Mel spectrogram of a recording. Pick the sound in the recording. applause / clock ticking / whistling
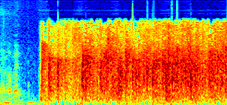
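applause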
